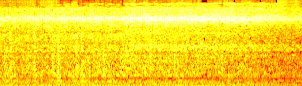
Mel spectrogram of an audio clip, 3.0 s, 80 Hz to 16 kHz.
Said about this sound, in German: 4 Jahre, diverse Rückschläge und 2 Versuchsmotoren später ist es endlich soweit. Im Februar 1897 läuft der Motor zuverlässig.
